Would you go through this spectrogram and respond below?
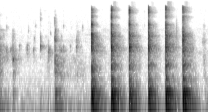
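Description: Water dripping and splashing onto watercolor paper as it is wetted before painting, a quick run of six sharp, evenly spaced wet taps following a few softer drips, close and fairly loud.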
